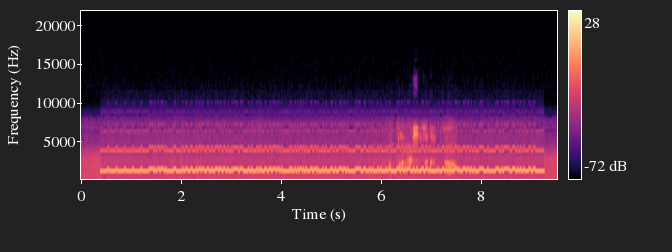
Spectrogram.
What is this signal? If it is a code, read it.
RTTY (45.45 baud, 170 Hz shift), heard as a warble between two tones, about 1360 Hz centre, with the noise inside a car. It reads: VWCLP PEM68 FDUG0 TCKKV Z8UYH 9NTN8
